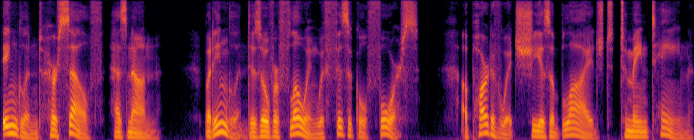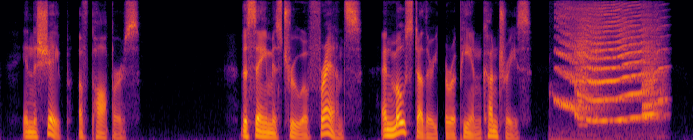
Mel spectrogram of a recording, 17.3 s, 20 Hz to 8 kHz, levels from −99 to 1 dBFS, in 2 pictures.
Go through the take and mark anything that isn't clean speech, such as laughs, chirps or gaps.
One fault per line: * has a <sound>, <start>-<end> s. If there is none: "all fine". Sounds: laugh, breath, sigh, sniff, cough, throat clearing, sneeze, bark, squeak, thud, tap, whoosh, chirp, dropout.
* has a dropout, 14.1-14.3 s
* has a squeak, 15.5-17.1 s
